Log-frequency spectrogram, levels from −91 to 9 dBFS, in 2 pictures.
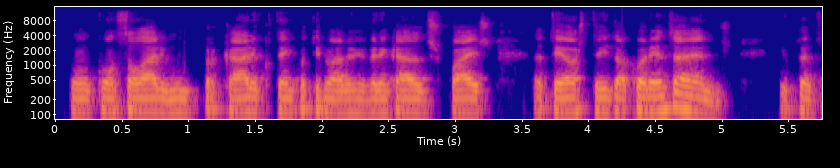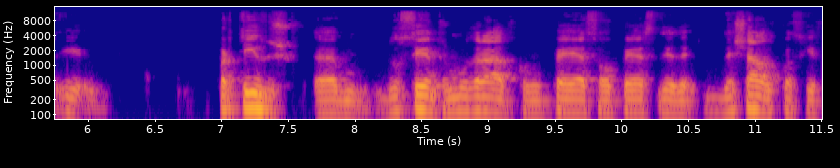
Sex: male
